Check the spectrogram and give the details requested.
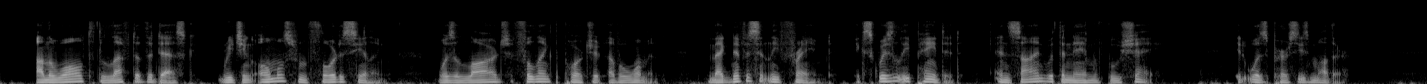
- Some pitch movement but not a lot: Yes, average, 3.6 semitones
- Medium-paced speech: Yes, average, 165 wpm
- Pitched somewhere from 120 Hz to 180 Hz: No, low, 100 Hz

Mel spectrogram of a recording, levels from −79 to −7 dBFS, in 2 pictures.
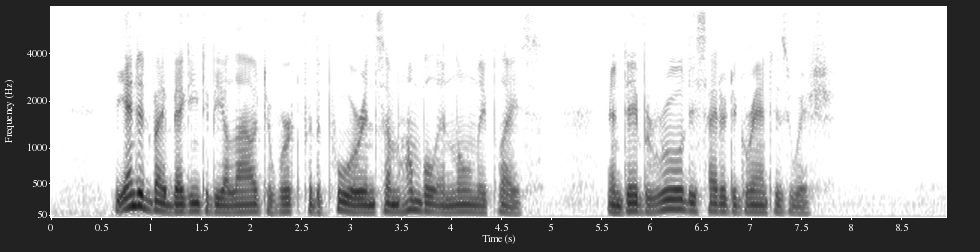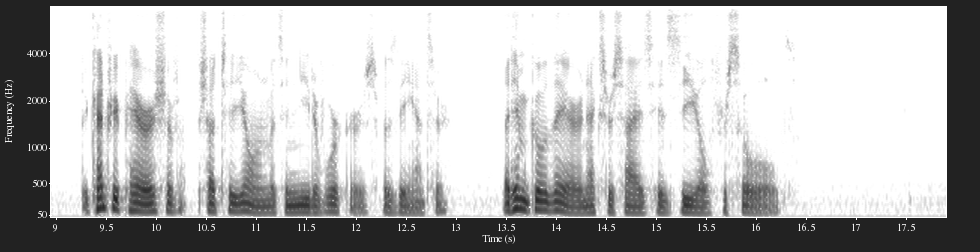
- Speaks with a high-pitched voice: No, low, 100 Hz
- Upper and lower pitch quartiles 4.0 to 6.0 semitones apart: No, average, 3.4 semitones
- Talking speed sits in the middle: Yes, average, 165 wpm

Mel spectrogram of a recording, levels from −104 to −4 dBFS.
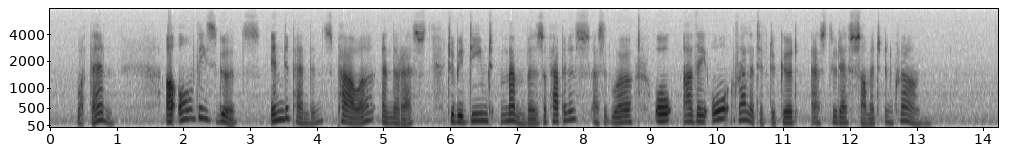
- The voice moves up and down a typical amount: No, wide, 5.7 semitones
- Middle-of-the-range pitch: Yes, medium, 150 Hz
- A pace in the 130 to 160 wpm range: Yes, average, 140 wpm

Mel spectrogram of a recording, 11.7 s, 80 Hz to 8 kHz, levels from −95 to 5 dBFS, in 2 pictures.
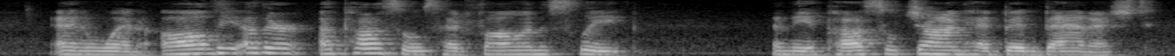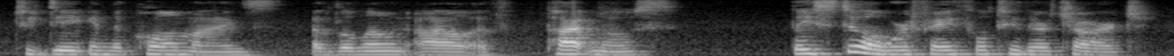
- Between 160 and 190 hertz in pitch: Yes, medium, 185 Hz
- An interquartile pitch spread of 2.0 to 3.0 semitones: Yes, average, 2.7 semitones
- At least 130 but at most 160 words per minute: No, average, 180 wpm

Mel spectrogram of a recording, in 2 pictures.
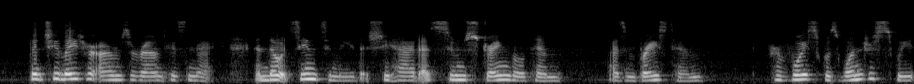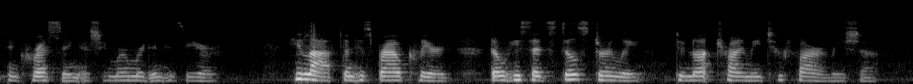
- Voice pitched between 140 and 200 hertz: Yes, high, 190 Hz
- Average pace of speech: Yes, average, 175 wpm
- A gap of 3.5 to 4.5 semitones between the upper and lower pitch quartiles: No, average, 2.8 semitones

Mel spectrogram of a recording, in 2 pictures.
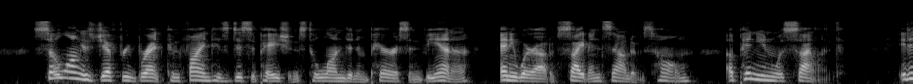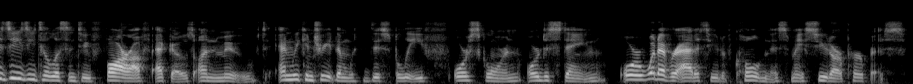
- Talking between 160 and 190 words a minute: Yes, average, 175 wpm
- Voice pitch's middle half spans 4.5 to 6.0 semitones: No, average, 3.7 semitones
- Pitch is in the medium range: Yes, medium, 165 Hz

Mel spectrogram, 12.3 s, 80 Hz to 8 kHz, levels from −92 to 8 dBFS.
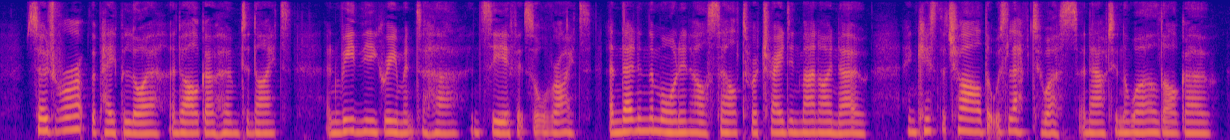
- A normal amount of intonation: No, narrow, 1.3 semitones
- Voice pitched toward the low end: No, medium, 185 Hz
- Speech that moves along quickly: Yes, fast, 260 wpm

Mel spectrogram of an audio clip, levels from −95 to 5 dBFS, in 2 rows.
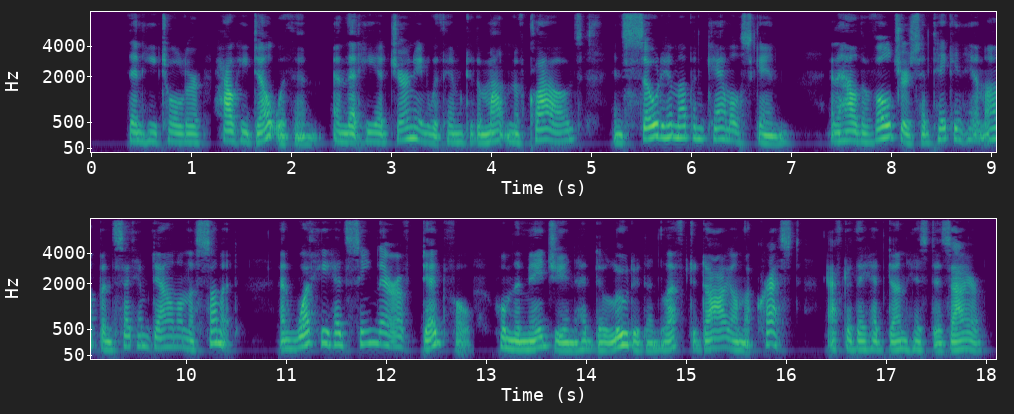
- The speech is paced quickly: Yes, fast, 235 wpm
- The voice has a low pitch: No, medium, 150 Hz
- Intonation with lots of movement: Yes, wide, 5.9 semitones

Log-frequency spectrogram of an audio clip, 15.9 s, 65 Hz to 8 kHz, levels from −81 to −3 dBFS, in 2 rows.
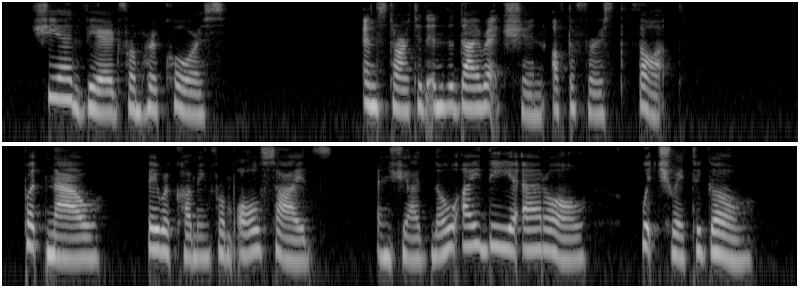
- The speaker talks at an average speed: No, slow, 130 wpm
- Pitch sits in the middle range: No, high, 200 Hz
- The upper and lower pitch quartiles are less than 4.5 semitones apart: Yes, average, 4.1 semitones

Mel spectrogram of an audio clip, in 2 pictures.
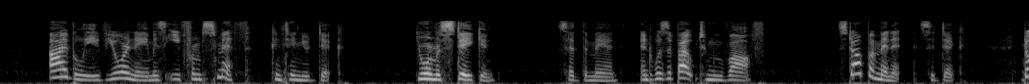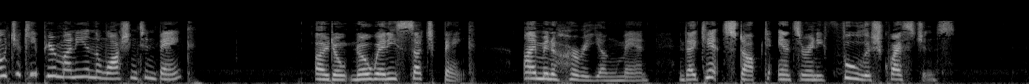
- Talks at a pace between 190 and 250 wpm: No, average, 160 wpm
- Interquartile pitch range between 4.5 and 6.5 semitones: Yes, average, 5.1 semitones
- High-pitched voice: Yes, high, 230 Hz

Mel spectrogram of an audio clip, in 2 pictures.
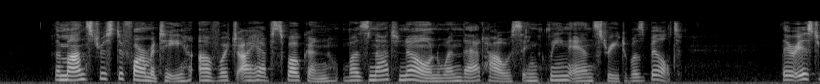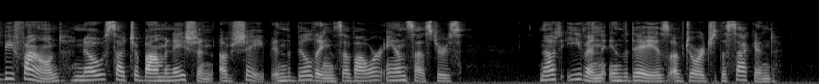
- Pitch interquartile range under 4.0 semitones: No, average, 4.6 semitones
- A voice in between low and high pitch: Yes, medium, 175 Hz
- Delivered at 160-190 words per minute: Yes, average, 165 wpm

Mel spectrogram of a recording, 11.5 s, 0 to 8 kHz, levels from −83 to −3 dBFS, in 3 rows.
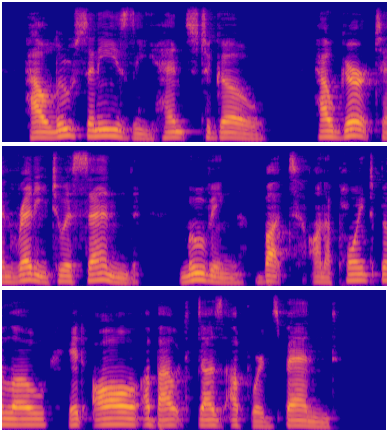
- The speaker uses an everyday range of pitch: Yes, average, 4.1 semitones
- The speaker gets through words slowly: Yes, slow, 130 wpm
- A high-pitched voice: No, low, 115 Hz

